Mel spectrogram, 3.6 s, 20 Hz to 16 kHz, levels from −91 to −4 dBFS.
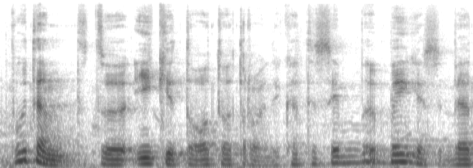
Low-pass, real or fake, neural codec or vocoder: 14.4 kHz; fake; vocoder, 44.1 kHz, 128 mel bands every 256 samples, BigVGAN v2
